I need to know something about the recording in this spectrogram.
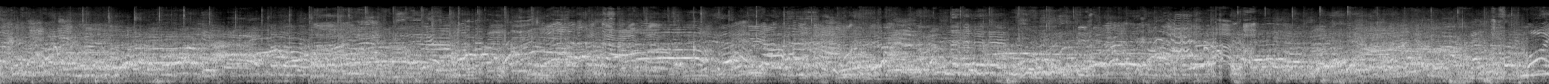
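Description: Many young children chatter, shout and laugh close by in an echoing room.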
